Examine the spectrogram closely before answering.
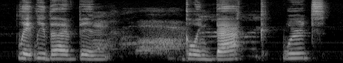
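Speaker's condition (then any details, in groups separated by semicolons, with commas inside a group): No condition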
